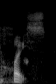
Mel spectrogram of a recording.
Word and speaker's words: Royce: So, his name is spelled Royce, but it's pronounced hoist.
